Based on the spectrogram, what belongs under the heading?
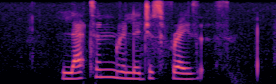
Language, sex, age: English, female, 19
